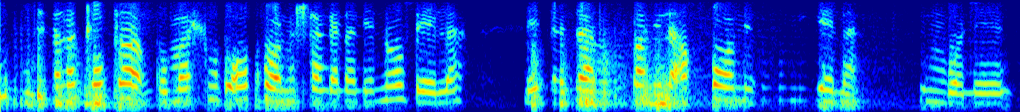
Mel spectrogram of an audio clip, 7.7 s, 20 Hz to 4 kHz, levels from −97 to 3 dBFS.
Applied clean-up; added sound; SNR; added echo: neural mask model RNNoise.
